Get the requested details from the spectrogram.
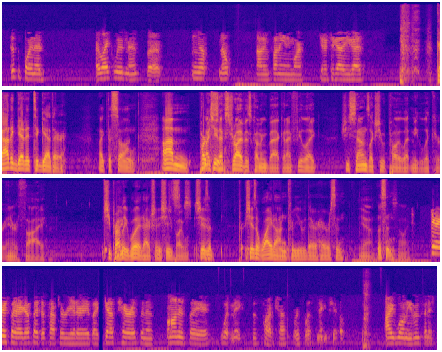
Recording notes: Phone calls.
